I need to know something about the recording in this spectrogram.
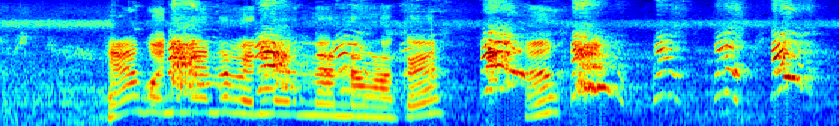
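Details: Pet Labrador puppy whining indoors: one long, drawn-out whine lasting about a second and a half that slowly falls in pitch, followed by several shorter yelping whimpers, with a person's voice mixed in.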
